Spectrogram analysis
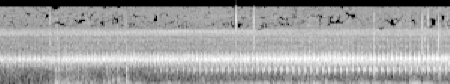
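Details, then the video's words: Toads, frogs and tree frogs calling in nature: a dense, unbroken trilling chorus holds a steady mid-pitched band, with a lower pulsed trill rising in from about two seconds and occasional faint clicks. "Os sons dos sapos , rãs e perereca na Natureza"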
